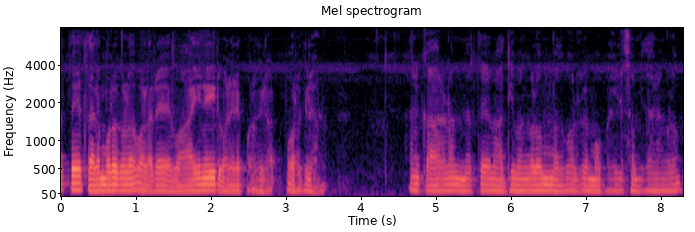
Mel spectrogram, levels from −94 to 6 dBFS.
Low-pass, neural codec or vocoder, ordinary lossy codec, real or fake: none; none; none; real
